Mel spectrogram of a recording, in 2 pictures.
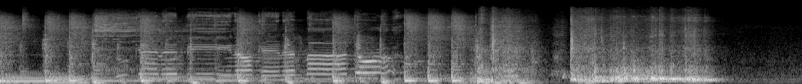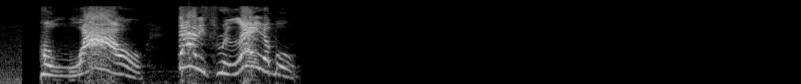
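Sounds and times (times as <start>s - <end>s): cat meowing: 8.4s - 9.6s.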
